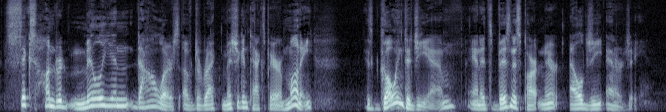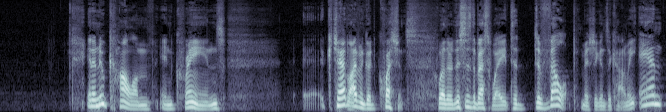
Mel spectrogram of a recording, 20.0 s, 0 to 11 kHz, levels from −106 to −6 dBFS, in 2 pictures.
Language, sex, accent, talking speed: English, male, American, 110 wpm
